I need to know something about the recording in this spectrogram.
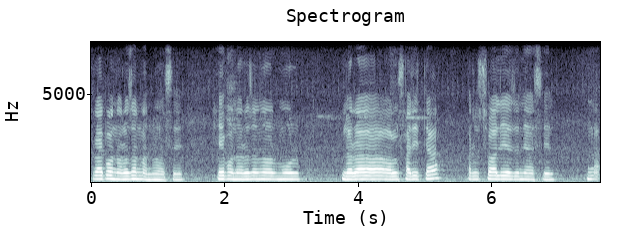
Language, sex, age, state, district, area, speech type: Assamese, female, 60+, Assam, Nalbari, rural, spontaneous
